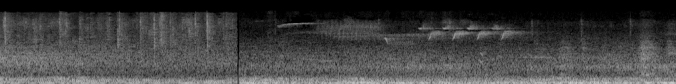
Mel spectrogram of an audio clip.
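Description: Crackly noise, then after an abrupt change a bird chirps once and a few seconds later gives a quick run of four short, high chirps, over a steady low rumble.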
